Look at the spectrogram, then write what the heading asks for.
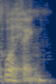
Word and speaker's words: WWOOF: What is woofing? Woofing is spelled WWOOF.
